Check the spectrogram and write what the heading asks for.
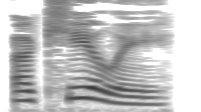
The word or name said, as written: akili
